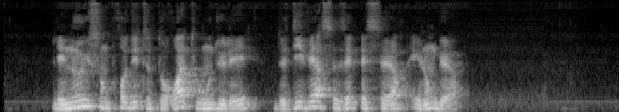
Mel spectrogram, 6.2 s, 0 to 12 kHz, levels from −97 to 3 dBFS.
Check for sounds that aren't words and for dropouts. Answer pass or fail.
pass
